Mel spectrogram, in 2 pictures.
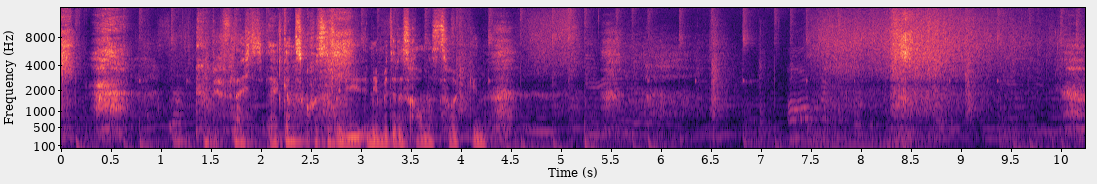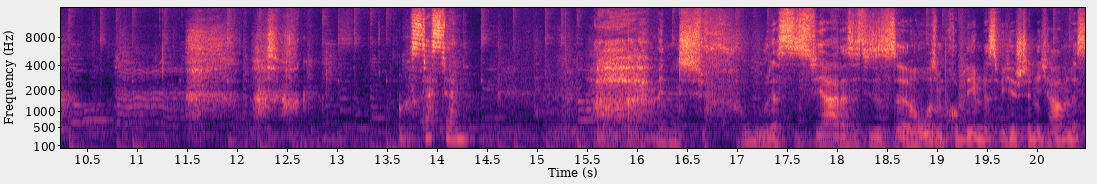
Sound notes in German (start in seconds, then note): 4.2 schluchzt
